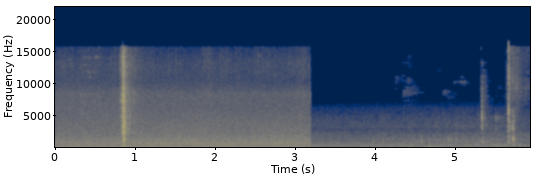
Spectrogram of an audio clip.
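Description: A single sharp chop of a World War II machete striking a branch about a second in, over a steady hiss. After a cut the hiss drops away and a few faint clicks of brush and twigs being handled follow near the end.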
